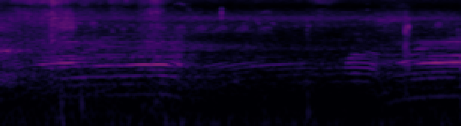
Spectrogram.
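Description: Cattle mooing during a cattle drive across farm land, several overlapping drawn-out moos from a few animals, faint and somewhat distant, over a low outdoor background.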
